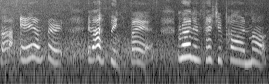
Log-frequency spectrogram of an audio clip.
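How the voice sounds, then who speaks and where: A woman's voice: extremely high pitch, slow, a little hiss or hum, rough recording. A female actor playing an injured young farm girl in pain, in an audio drama. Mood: pained, urgent.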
